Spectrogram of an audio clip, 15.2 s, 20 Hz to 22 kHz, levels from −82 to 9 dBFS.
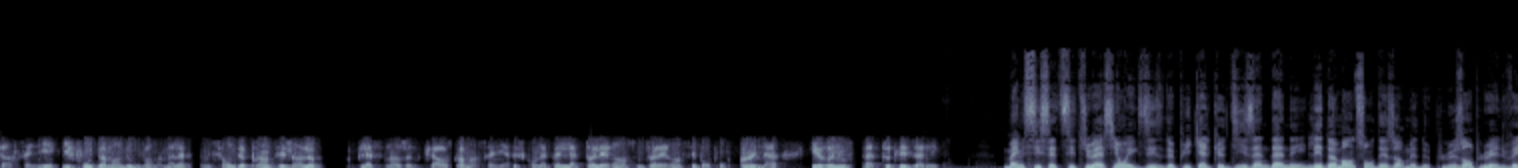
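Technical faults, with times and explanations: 0.33 to 0.39 s and 9.23 to 9.26 s, short concealed packet loss: About 40 ms and then 20 ms of audio never arrived. The receiver continued the preceding sound to cover each gap, then blended back. Each is heard as a brief smear or wobble.
1.89 to 2.01 s and 8.50 to 8.63 s, burst of packet loss: Several packets in a row were lost, about 100 ms and then 120 ms. The receiver extended the last sound and faded it. The second fade reaches about 60 ms of silence. Playback then resumes later, skipping the lost part.
3.19 to 3.48 s, long network dropout: About 280 ms of audio is gone. A stretched continuation of the last sound fades out, leaving about 220 ms of silence. The audio then returns further on. The likely cause is that nothing reached the receiver for that stretch.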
